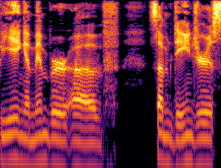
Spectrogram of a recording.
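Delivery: ordinary delivery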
